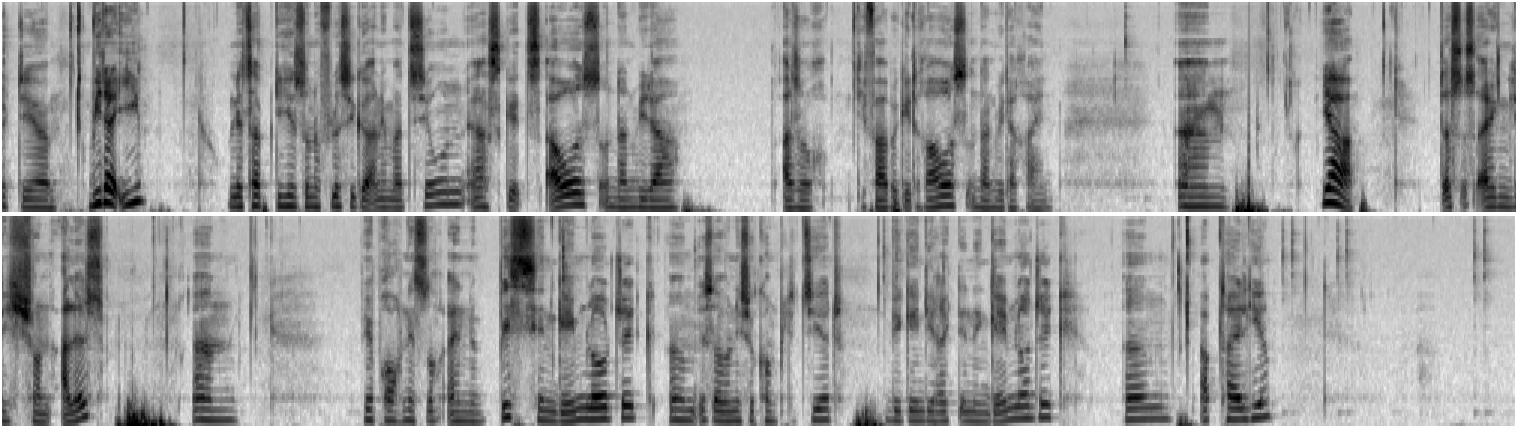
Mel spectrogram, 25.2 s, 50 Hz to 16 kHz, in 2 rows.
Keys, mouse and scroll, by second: 1.0 i, 2.2-4.0 drag, 16.2-20.0 middle drag, 20.0-21.9 drag.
